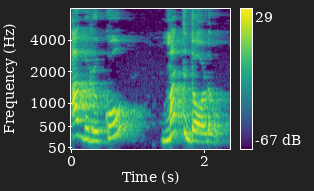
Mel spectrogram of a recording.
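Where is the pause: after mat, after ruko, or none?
after ruko. There is a pause after the word ruko. It is an order to stop. "रुकने का आदेश"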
